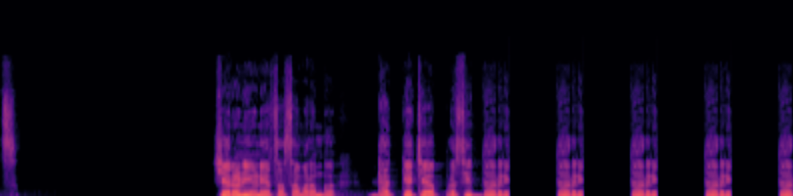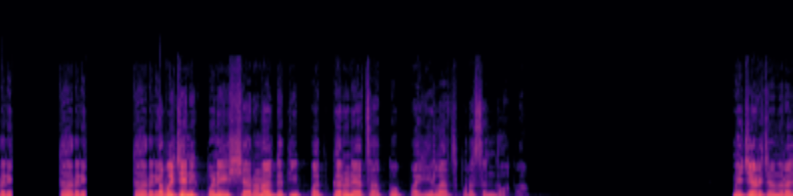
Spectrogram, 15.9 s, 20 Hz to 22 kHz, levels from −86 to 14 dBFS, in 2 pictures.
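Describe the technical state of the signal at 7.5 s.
At 7.5 s the signal is inside a stutter with silent gaps running from 5.08 to 9.51 s. A likely playback stall makes a 252 ms fragment of speech repeat six times, each followed by about 488 ms of digital silence, every 740 ms. The intervening audio is lost.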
